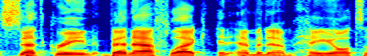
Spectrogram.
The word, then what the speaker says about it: Affleck: Ben Affleck me but he highlights the second syllable and Affleck instead of most of us do the a he goes Affleck me just to fit it into that one two rhyme scheme that he's doing that's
